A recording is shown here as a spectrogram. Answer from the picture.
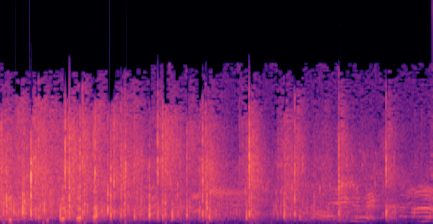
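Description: Men's voices calling out and chatting on a football pitch just after a goal, with scattered short sharp claps.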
